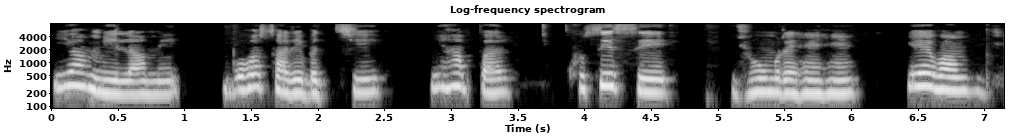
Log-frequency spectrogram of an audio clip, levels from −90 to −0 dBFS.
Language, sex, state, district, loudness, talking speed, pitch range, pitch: Hindi, female, Bihar, Supaul, -16 LUFS, 115 wpm, 200-260 Hz, 215 Hz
